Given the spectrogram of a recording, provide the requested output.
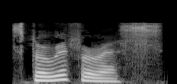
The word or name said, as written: sporiferous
